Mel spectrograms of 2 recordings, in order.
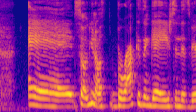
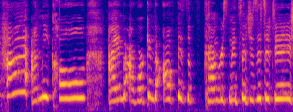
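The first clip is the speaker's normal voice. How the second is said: high, chirpy self-introduction; starstruck, high-pitched politeness; eager introduction; 11 semitones higher than usual. Acted. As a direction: introduce yourself in a hammed-up high voice. Acting out her eager introduction.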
